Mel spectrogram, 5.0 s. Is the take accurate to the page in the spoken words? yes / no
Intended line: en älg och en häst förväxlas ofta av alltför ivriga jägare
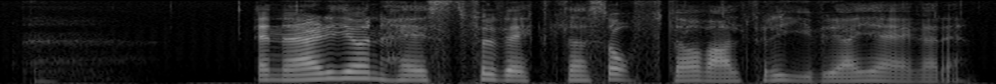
yes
